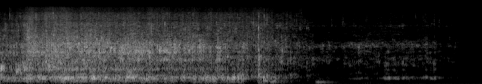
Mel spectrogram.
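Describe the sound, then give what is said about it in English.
A toilet flushes with a loud, broad rush of water that swirls and gurgles for a few seconds, then tapers into a quieter refilling trickle before cutting off. “Gabe, I think that's your second toilet flush of the season. Sploosh.”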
